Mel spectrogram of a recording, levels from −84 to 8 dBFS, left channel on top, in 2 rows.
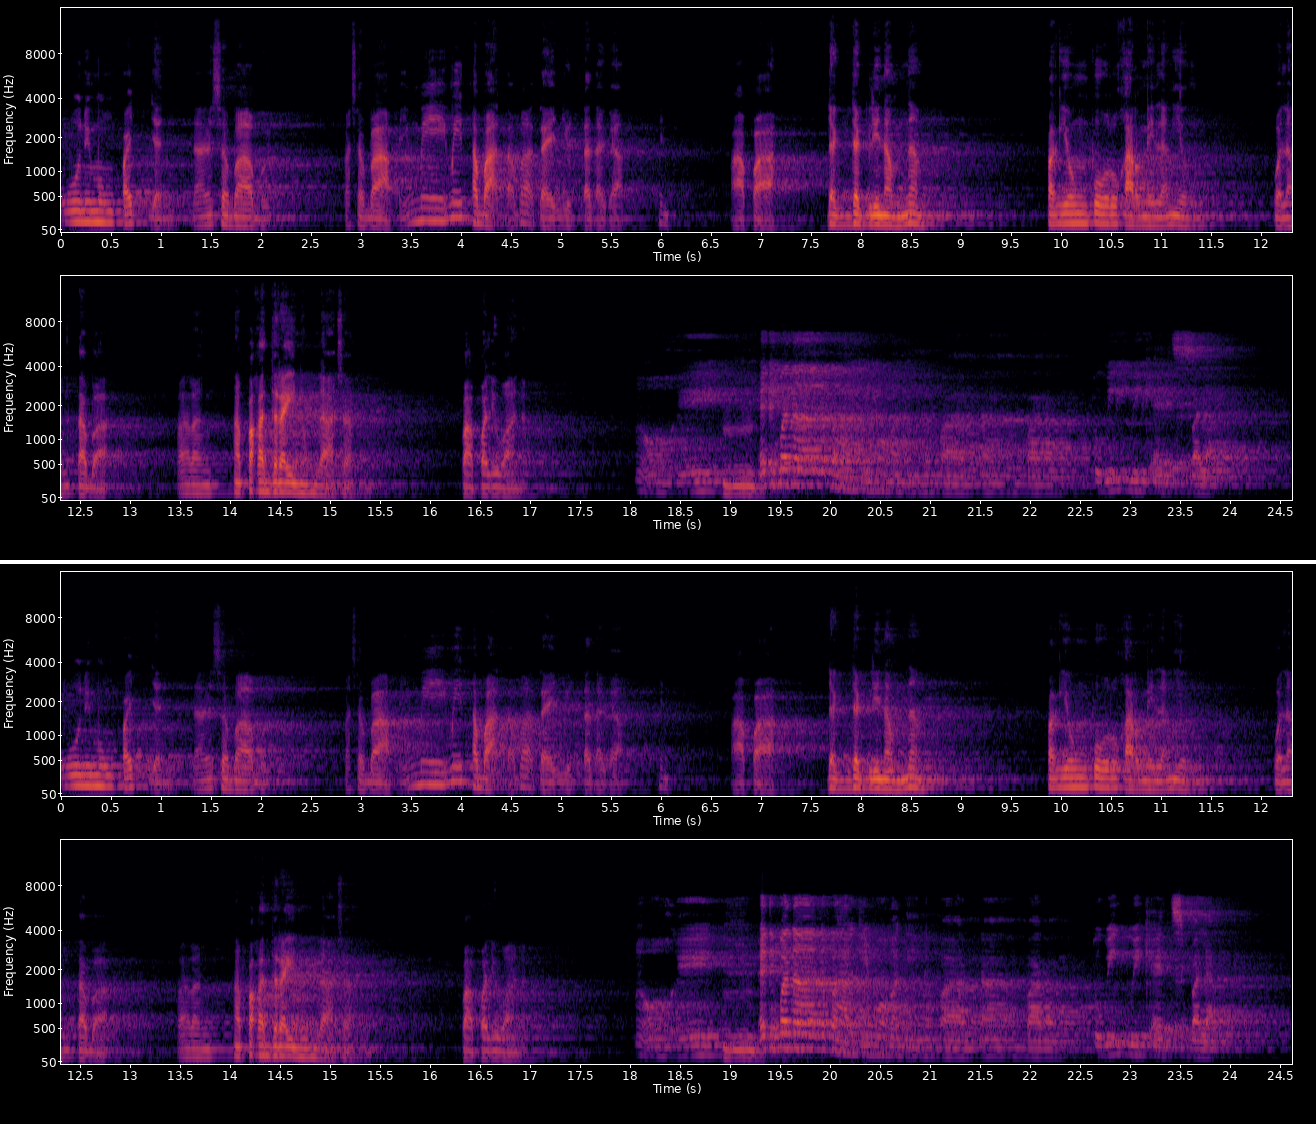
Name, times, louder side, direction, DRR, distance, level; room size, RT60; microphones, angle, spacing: voice 1, 0.0-2.1 3.0-5.6 6.0-6.1 6.7-7.1 7.7-8.6 9.9-11.4 12.1-12.8 13.5-15.4 16.3-17.0 18.9-19.3, left 3 dB, 30° left, 11 dB, 0.7 m, -35 dB
voice 2, 18.1-23.8, right 2 dB, 80° right, -1 dB, 3.8 m, -41 dB
22.5 x 20.5 x 7.2 m, 2.9 s
head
